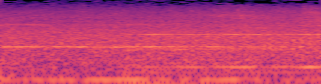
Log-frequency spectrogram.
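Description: Background music: a sustained synth-pad chord of held low and mid notes, which moves to a new chord about halfway through.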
